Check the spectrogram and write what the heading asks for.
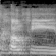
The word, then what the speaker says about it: Ko-fi: also rain for our kofi i refuse to call it kofi by the way it's ko fi yeah you know yeah so in my mind it's like lo-fi ko-fi so yeah i will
